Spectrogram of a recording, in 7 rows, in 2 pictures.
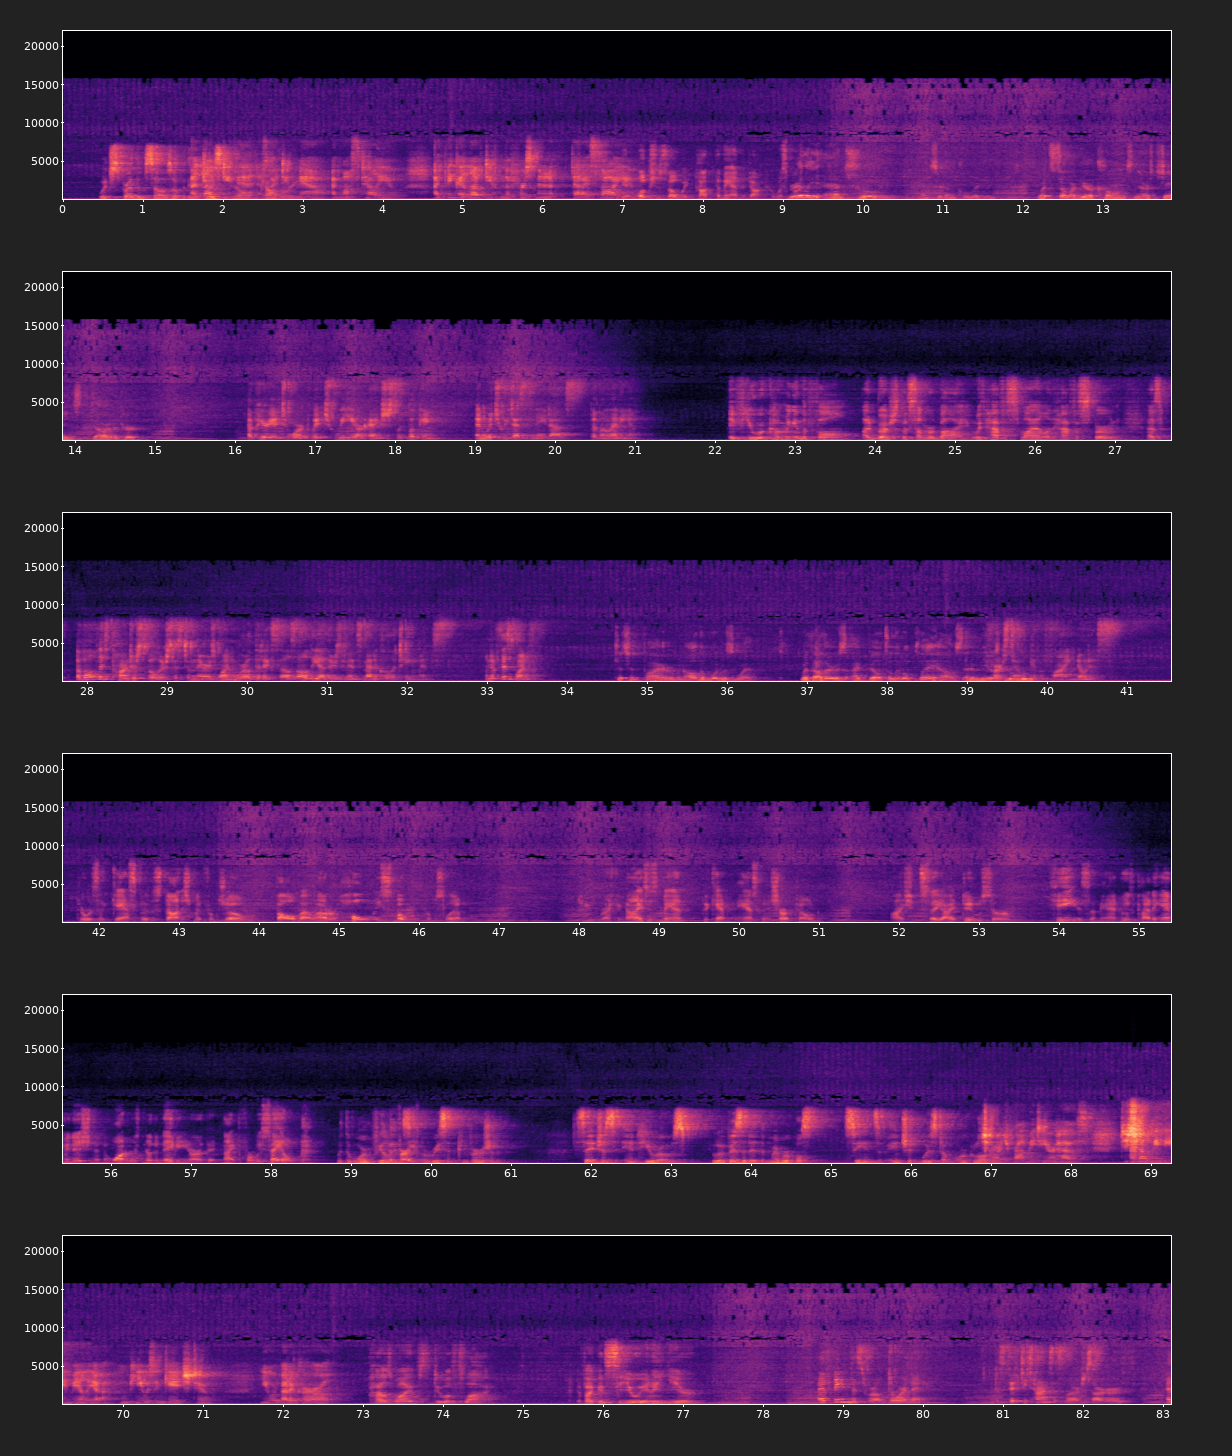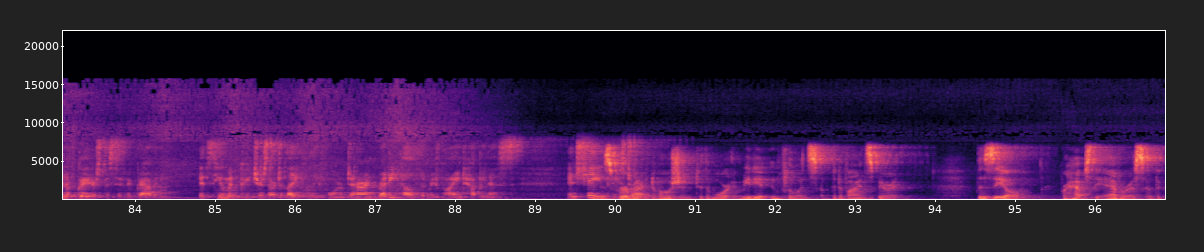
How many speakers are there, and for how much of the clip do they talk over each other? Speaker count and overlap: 6, about 5%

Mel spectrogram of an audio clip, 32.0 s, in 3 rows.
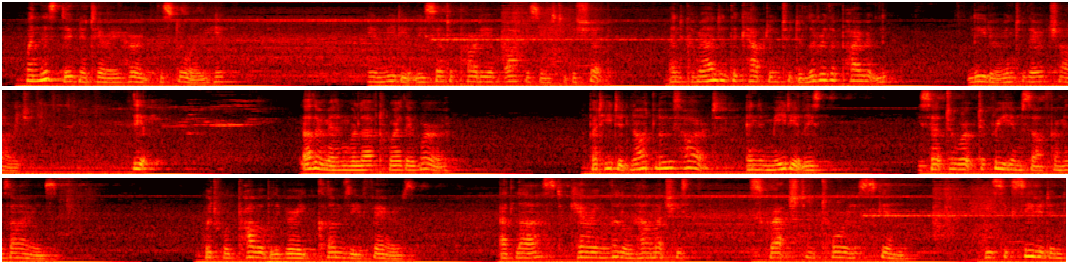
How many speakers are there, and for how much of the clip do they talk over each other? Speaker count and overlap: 1, no overlap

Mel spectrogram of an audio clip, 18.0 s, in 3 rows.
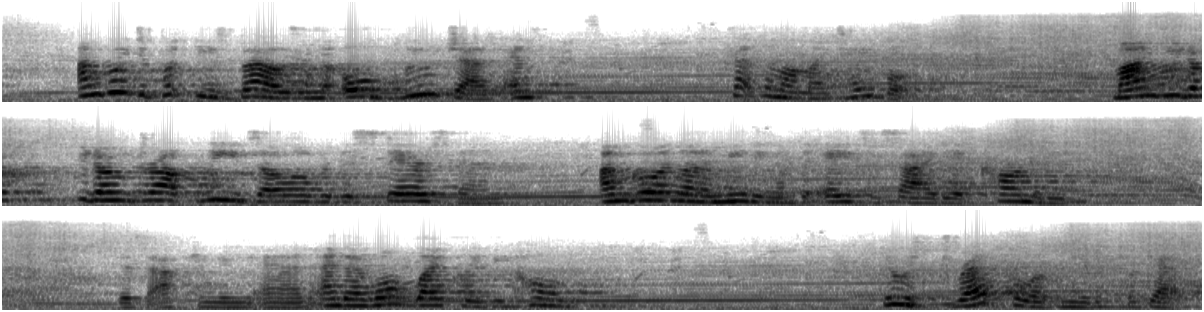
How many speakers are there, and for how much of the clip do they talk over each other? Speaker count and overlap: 1, no overlap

